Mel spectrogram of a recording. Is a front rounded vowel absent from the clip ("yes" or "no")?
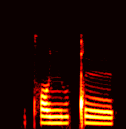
no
